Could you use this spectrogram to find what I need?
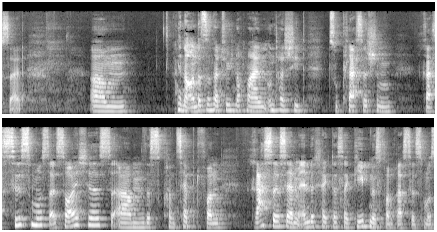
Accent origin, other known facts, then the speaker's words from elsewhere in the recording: Togo; ich komme zum Beispiel aus Togo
